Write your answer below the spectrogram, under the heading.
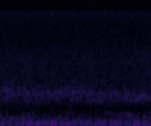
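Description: Near silence, with only a faint, even low rumble.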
